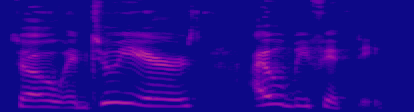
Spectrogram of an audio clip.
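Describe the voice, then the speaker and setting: Woman, late forties, chatty confessional vlogger, very bright tone, lots of fillers. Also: a little high, lively intonation, fairly quick. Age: 40s. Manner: rambling, chatty, full of "you know" and "like". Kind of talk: casual confessional vlog.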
